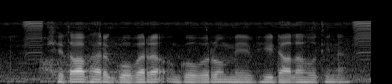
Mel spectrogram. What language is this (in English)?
Magahi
